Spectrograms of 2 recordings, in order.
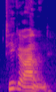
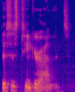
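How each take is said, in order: First: Tinker Island? asked back with a rising tune; puzzled echo. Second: Said in the usual way. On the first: Acted. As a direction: repeat "Tinker Island" as an unsure question. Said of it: "said Stephen". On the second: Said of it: "Dreamlove says".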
